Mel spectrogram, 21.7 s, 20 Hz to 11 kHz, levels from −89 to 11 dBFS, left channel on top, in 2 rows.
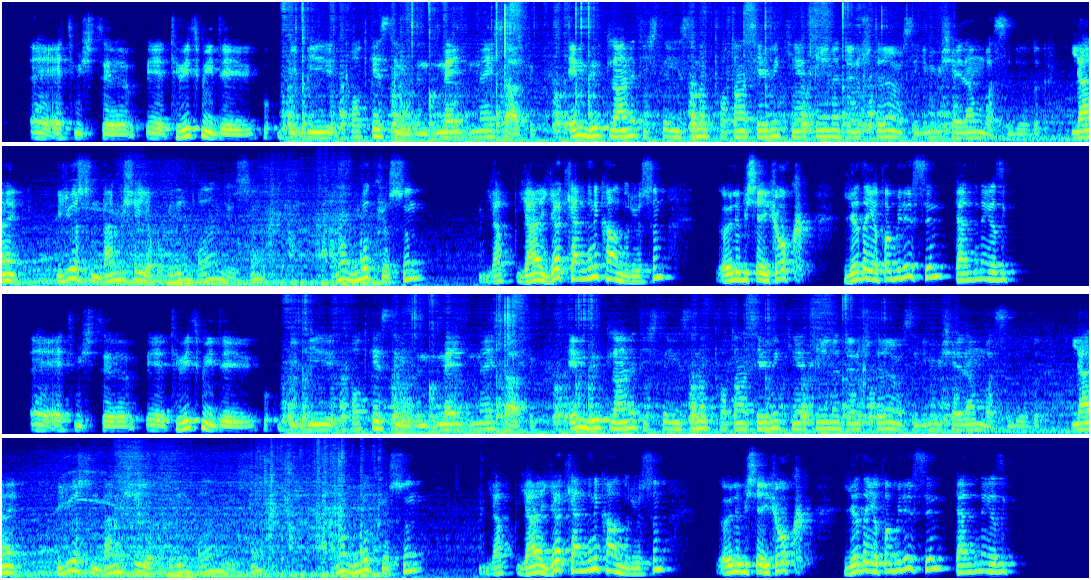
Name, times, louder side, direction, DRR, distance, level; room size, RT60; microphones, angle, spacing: voice 1, 0.3-5.2 5.7-10.3 10.7-11.0 11.4-13.5 14.1-15.1 15.6-17.5 18.0-18.9 19.3-20.9, left 1 dB, 25° left, 8 dB, 1.4 m, -33 dB
sound 1, 2.8-9.5, left 1 dB, 85° left, 3.9 m, -39 dB
Motorcycle / Engine starting, 8.5-15.7, right 1 dB, 60° right, 3.0 m, -41 dB
16.0 x 9.2 x 2.9 m, 0.30 s
head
